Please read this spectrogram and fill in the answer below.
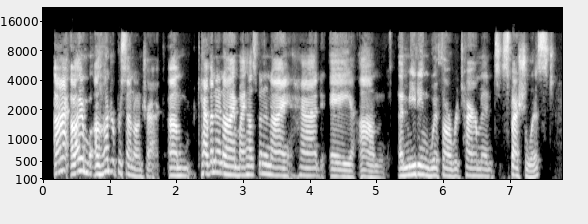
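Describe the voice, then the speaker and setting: A woman's unremarkable speaking voice, fairly low in pitch, lively in intonation, at a moderate pace with hardly any pauses. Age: 40s. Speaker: financial planning instructor. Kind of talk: lecture. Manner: casual, many filler ums.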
